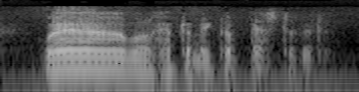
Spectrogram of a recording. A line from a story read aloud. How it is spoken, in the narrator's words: Jara sighed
